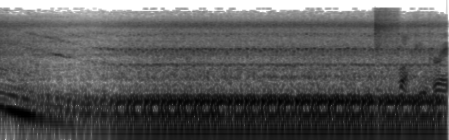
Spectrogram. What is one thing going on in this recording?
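A motorcycle engine idles with a steady, throbbing rumble.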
